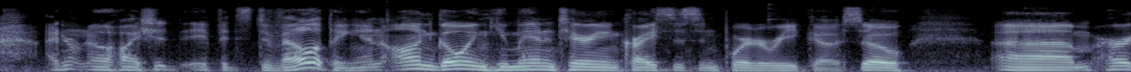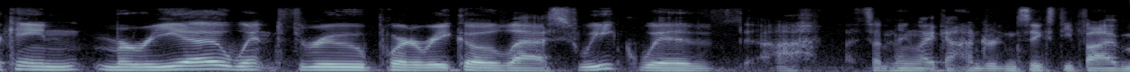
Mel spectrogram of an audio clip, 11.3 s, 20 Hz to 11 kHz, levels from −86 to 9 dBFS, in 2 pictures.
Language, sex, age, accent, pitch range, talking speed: English, male, 30-49, American, 105-135 Hz, 165 wpm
